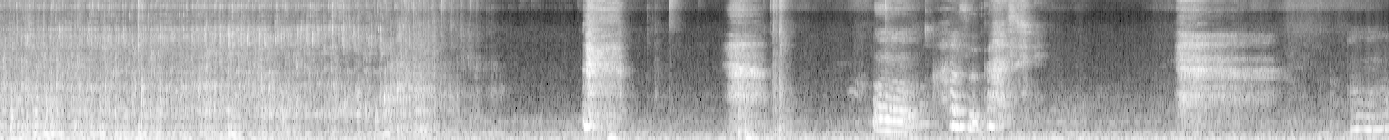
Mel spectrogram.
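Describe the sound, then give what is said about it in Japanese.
Urine streams into a plastic PET bottle as a steady hissing, splashing rush for about four seconds, then stops, followed by a few scattered short knocks and faint breathy vocal sounds. “聞こえましたか？ちょっと初めてだったので、ペットボトルに出すのは、最初うまく入んなかったんですけど、”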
